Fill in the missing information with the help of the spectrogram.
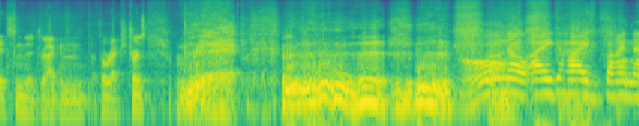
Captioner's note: roars and laughs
